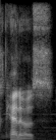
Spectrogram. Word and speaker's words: Keno: My character's name is Kenos. but his name he goes by is Keno. The full spelling of the name is Kenos, but the name he goes by is spelled Keno.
